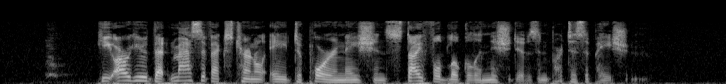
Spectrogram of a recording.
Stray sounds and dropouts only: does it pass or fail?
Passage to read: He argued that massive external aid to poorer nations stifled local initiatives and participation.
fail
